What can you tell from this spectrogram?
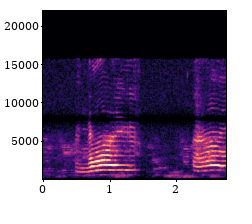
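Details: A domestic tabby cat sings during an extended vocal bout. Two long, tonal meows rise and then sag, the first lasting about a second, followed by a softer low murmur and a second bright, wavering cry.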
